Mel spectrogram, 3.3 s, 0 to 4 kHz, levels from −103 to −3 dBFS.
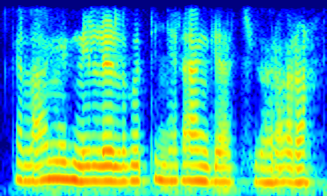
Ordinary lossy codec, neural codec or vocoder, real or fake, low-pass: none; none; real; 3.6 kHz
